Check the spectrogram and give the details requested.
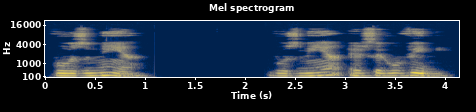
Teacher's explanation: Notice here that the sigma becomes a Z sound when in front of ni.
